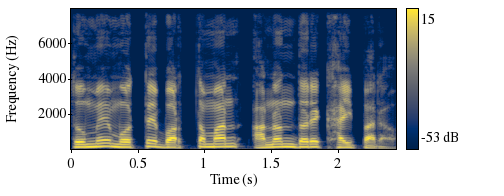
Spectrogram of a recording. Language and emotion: Odia, neutral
